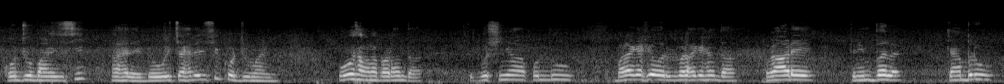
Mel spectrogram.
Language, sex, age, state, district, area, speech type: Dogri, male, 30-45, Jammu and Kashmir, Udhampur, urban, spontaneous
